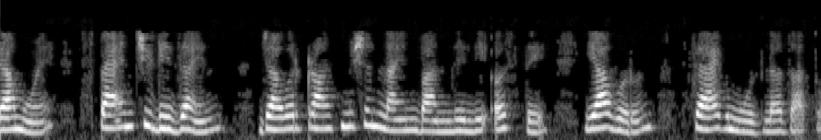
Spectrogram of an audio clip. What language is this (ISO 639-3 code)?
mar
